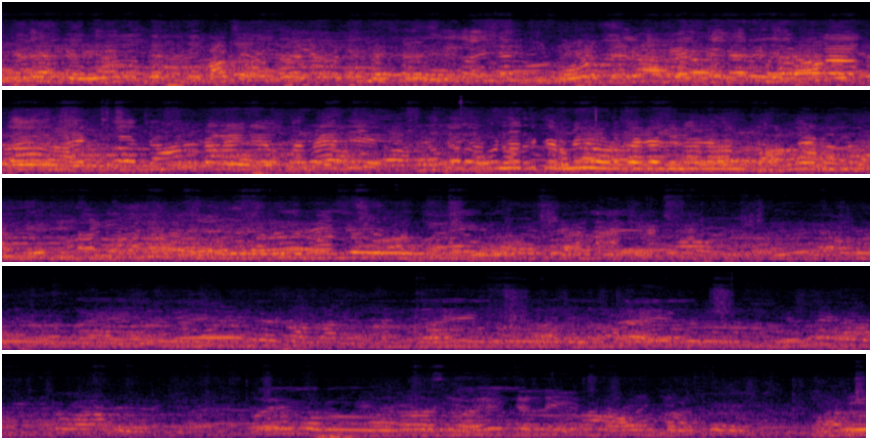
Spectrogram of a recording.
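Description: A crowd of men talk and shout close by, outdoors.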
